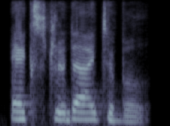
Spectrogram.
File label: "extraditable", Indian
